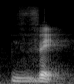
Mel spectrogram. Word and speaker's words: vais: The AI in French is always pronounced as an A. So there are so many combination letters that are pronounced A, and one of them is the AI. So anytime you see AI, then it's an A sound.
